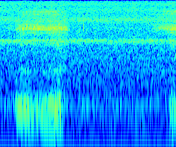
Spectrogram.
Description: Wide awake bulldog, Miss Piggy, snoring.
